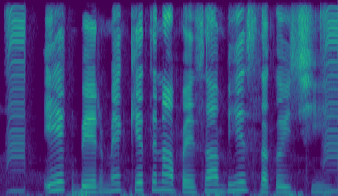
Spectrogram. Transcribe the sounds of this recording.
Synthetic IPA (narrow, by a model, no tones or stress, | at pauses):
ekbeɾmẽket̪napəjsabʱessəkəjt͡ʃʰi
